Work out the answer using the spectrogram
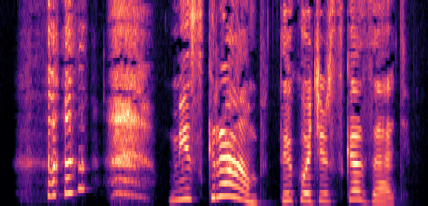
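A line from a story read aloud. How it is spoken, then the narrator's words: Giggling. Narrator (Russian): хихикнула Бетси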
